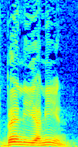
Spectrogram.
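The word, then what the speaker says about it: בנימין: benjamin means in hebrew is that j is pronounced at y so his name is benny amin ben and hebrew means son yamin is the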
